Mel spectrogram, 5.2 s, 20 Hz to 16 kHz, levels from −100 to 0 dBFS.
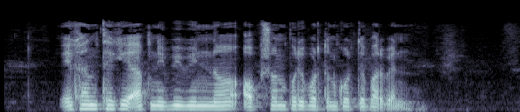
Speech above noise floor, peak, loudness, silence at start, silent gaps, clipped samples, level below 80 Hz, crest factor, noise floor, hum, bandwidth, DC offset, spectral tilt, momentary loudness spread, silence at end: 49 dB; -4 dBFS; -22 LUFS; 0.6 s; none; under 0.1%; -56 dBFS; 18 dB; -70 dBFS; none; 7.8 kHz; under 0.1%; -7 dB/octave; 8 LU; 1.1 s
